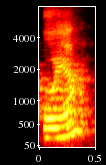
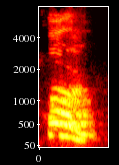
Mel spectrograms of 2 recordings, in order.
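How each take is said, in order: First: The word is said with two syllables. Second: The word is said with one syllable. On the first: The speaker calls it wrong. "not poem" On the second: The speaker calls it right. "P O M"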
